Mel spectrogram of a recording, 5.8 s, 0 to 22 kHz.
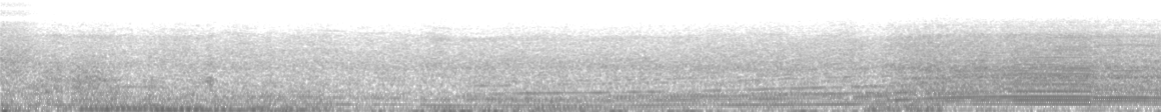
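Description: A Formula 1 race car in a video game at the Austria circuit, engine note climbing and wavering as the driver gets on the gas and the rear tires lose grip, loud and continuous with rising harmonic revs.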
